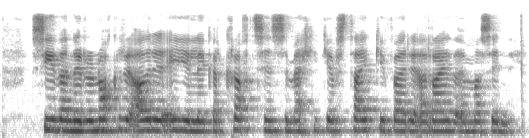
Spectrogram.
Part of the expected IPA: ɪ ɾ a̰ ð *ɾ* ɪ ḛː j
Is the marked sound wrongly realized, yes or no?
no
